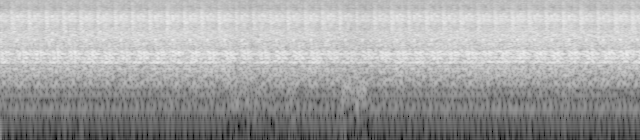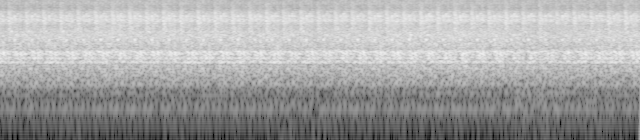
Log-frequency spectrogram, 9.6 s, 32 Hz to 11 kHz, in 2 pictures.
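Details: Fisher 30 sailboat diesel test-run after a new water pump impeller and thermostat, a repaired thermostat cover and a cleared exhaust elbow; oil pressure came up right away. Steady, even diesel clatter at constant speed with no misses or knocks; normal running.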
